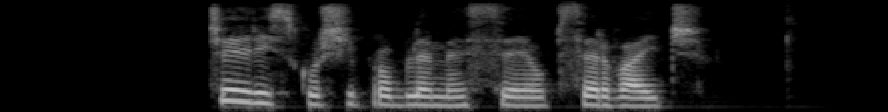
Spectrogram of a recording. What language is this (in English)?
Romanian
